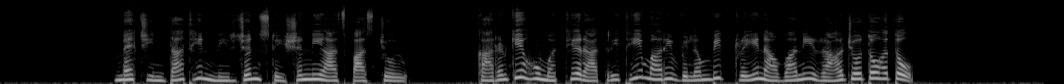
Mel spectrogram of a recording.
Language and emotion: Gujarati, fearful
